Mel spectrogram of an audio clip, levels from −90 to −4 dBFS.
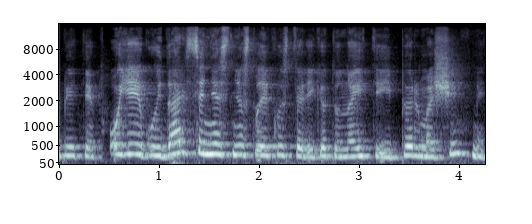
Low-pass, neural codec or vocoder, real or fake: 14.4 kHz; none; real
